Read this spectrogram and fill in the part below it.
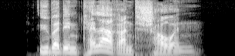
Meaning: to think outside the box
- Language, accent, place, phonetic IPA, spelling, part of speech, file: German, Germany, Berlin, [ˈyːbɐ deːn ˈtɛlɐˌʁant ˈʃaʊ̯ən], über den Tellerrand schauen, phrase, De-über den Tellerrand schauen.ogg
